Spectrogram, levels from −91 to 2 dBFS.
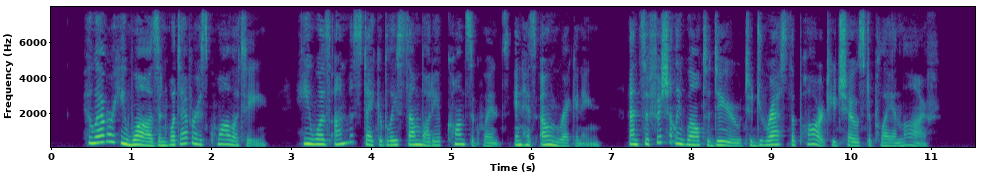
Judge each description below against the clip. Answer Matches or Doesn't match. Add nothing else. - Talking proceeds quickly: Doesn't match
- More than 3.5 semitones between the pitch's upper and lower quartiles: Matches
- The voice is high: Matches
